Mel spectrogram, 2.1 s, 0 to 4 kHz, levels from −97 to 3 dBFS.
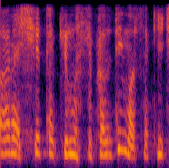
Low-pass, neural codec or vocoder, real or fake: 3.6 kHz; codec, 24 kHz, 1 kbps, SNAC; fake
